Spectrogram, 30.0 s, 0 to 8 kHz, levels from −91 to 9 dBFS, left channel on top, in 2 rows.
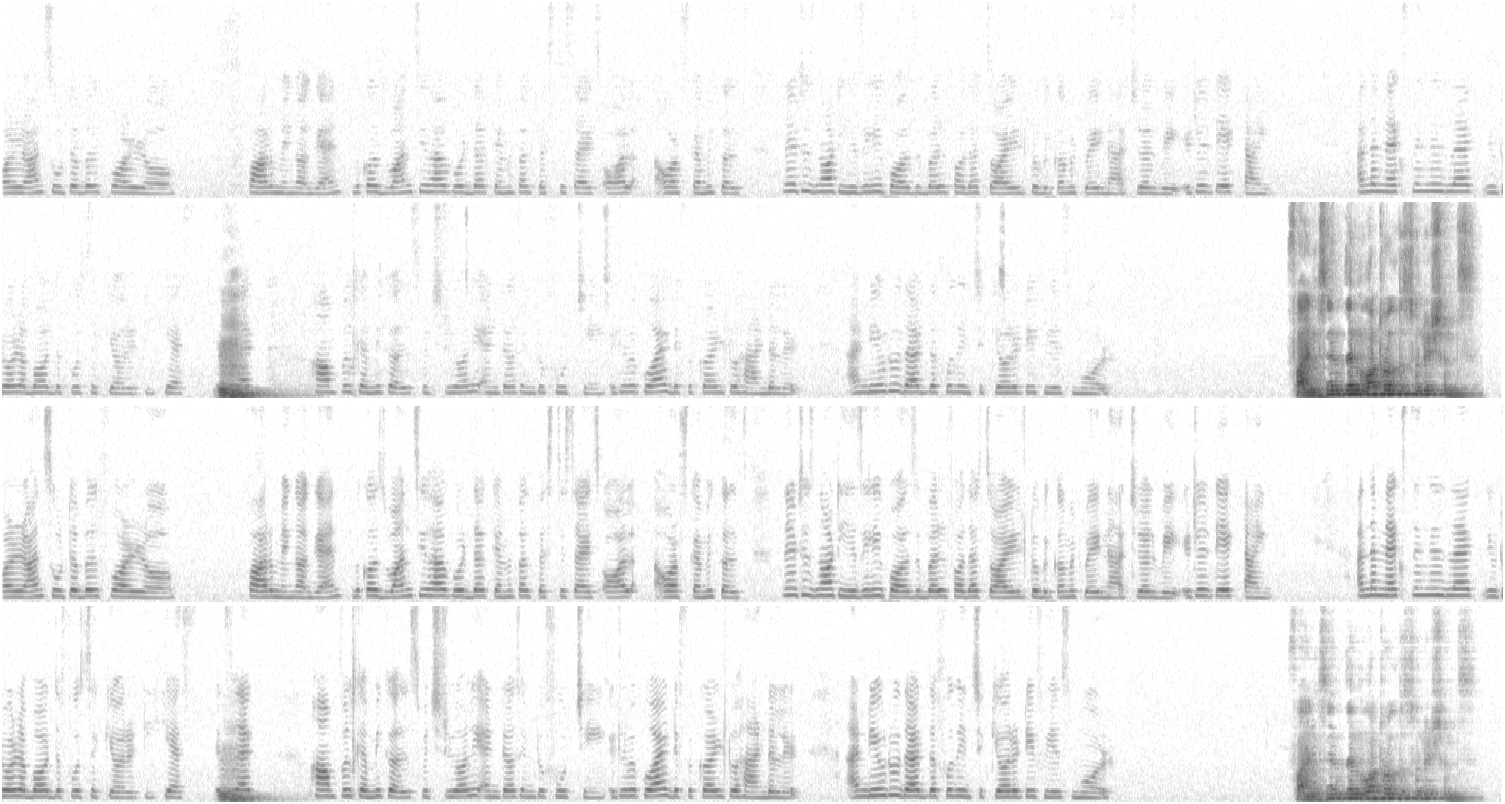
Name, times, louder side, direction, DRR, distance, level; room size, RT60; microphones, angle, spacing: voice 1, 0.0-1.7 2.5-12.7 13.5-16.8 17.3-17.5 18.1-26.1 28.1-28.4, right 7 dB, 75° right, 0.7 m, -49 dB
voice 2, 17.2-17.5 27.9-29.8, left 8 dB, 80° left, 0.3 m, -26 dB
6.3 x 2.1 x 2.4 m
head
